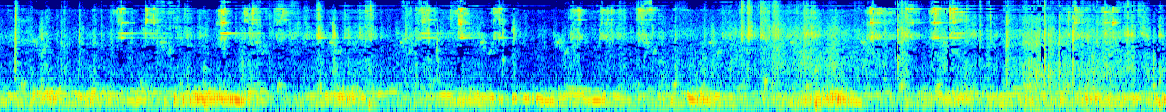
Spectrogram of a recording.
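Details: Several kalsara pigeons cooing together: overlapping low, bubbling, rolling coos in continuous waves, with scratching and fluttering noises from the birds.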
